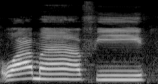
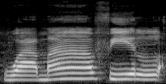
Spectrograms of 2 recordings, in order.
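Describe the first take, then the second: First: The vowel in fi is held long. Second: The vowel in fi is said short. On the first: The reciter stops after this word. "Ketika kita berhenti di kata fi itu, maka huruf fi-nya tetap kita baca panjang" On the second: The reciter continues into the next word. "ketika kita wasol, maka kita baca pendek fi-nya ya"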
